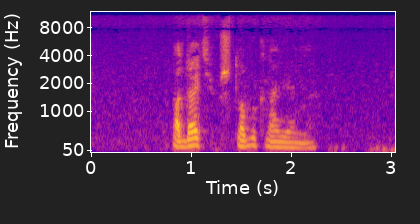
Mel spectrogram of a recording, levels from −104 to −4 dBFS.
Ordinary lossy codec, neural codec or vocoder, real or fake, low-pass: AAC, 48 kbps; none; real; 10.8 kHz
